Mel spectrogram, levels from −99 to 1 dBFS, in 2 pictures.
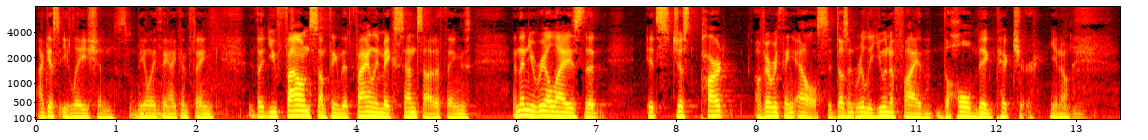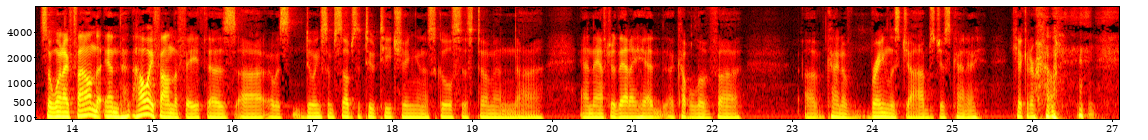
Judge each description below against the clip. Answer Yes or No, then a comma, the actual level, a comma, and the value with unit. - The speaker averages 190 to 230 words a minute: No, average, 180 wpm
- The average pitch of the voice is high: No, low, 110 Hz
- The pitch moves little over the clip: No, average, 3.5 semitones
